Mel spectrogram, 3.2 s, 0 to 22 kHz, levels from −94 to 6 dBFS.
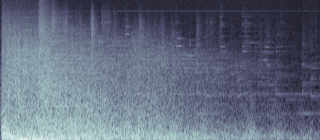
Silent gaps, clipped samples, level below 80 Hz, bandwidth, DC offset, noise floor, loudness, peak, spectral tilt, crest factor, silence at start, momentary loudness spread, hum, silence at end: none; under 0.1%; -16 dBFS; over 20 kHz; under 0.1%; -33 dBFS; -12 LUFS; 0 dBFS; -5 dB/octave; 12 dB; 0 s; 22 LU; none; 0.1 s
